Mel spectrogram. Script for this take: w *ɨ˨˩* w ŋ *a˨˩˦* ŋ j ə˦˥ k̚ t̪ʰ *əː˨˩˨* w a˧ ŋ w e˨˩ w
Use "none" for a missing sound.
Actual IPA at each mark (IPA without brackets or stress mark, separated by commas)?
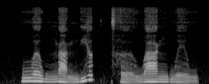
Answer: ə˨˩, a˨˩˨, əː˨˩˨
